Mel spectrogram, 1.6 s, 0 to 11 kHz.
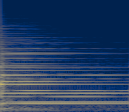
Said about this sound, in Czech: Podařilo se nám, že se do toho obnovy zvonového souboru zapojilo největším zvonem také město Zábřeh, který pořídilo zvon, který byl zasvěcen svatému Bartoloměji, váží 1070 kg a ladění toho zvonu je fis.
